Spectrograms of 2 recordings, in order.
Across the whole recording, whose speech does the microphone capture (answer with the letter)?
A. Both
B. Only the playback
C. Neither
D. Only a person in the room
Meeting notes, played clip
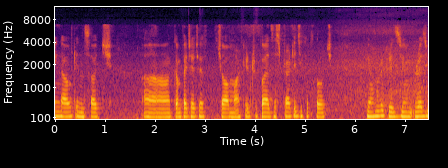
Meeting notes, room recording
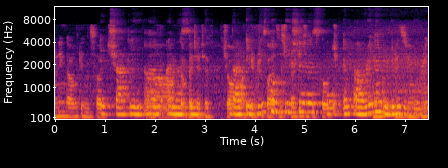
A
